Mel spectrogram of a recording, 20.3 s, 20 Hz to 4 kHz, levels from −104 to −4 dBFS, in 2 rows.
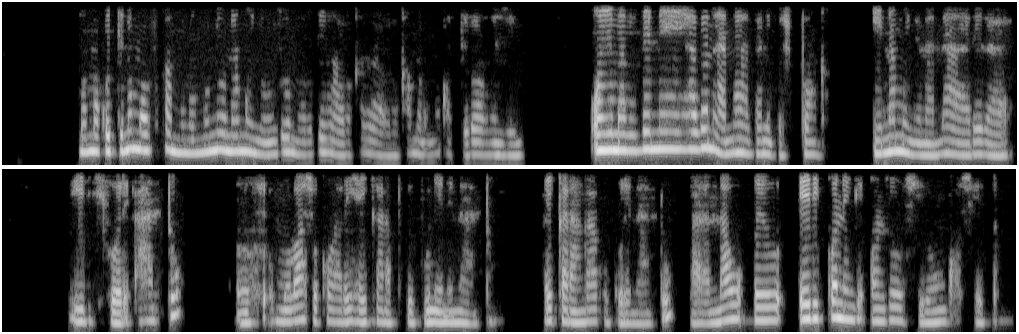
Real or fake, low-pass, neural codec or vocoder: real; 3.6 kHz; none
